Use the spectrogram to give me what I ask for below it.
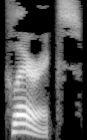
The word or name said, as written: clerics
